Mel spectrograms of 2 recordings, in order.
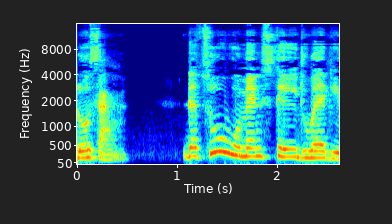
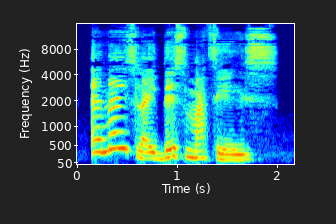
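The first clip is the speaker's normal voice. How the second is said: plain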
